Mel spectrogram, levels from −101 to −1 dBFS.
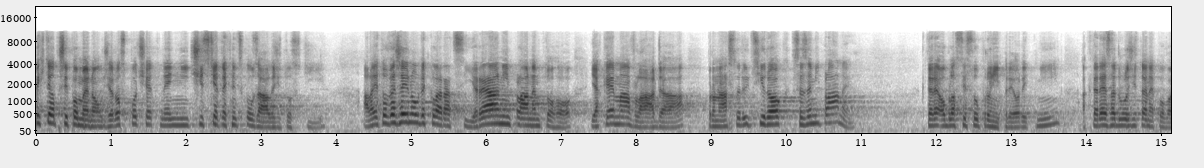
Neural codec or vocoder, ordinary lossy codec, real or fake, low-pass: vocoder, 44.1 kHz, 128 mel bands every 256 samples, BigVGAN v2; AAC, 48 kbps; fake; 10.8 kHz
